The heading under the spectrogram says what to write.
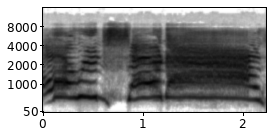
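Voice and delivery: mock shrill, very high screaming, "soda" stretched long. Retelling how she reacted to a cup: imitating someone screaming. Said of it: "She starts screaming".

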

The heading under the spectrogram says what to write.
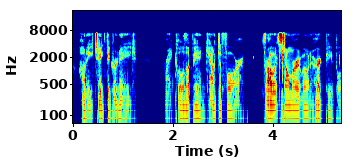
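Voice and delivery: rough, creaky, rasping, mostly American with faint Scottish touch. Retelling a scene from a film: Liam Neeson impression. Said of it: "he's talking like this, and he's supposed to be slightly Scottish".

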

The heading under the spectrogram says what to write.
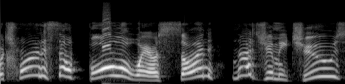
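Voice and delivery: very high, loud yelling. Retelling a dad's courtside shout, imitating a yell from LeVar Ball. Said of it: "LeVar Ball coach Dad yells from the sidelines".

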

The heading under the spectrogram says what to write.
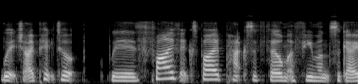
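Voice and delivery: ordinary delivery

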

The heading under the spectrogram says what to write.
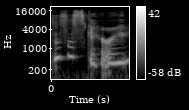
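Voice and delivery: high, mock-scared voice. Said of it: "And I'm just like".

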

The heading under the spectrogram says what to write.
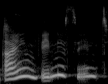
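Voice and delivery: fake German accent. Playing along in a joking denial with a friend, in a bad German accent. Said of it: "I just had to do my bad German accent".

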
